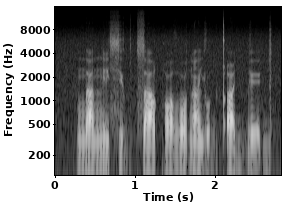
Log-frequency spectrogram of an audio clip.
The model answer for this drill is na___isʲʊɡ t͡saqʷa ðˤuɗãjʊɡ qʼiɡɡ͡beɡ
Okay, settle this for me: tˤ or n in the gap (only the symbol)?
n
